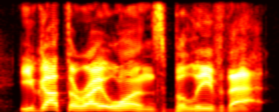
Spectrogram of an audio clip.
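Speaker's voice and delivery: plain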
